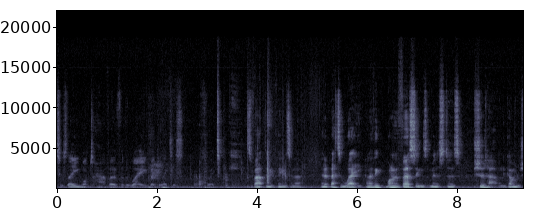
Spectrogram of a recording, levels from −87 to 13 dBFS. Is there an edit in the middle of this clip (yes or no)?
yes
